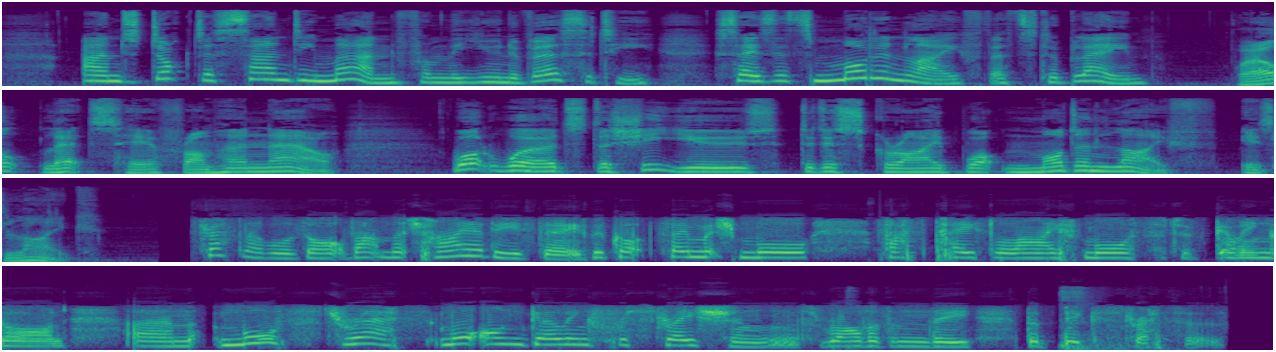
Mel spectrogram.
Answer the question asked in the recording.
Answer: So, she says modern life is fast-paced.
